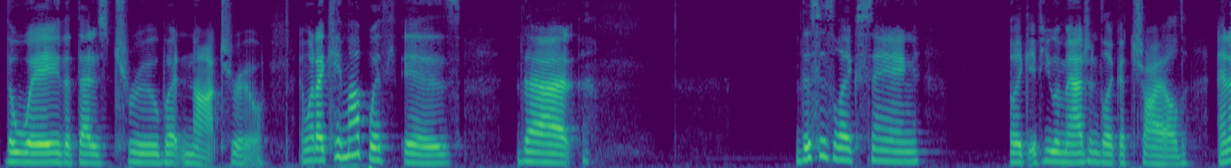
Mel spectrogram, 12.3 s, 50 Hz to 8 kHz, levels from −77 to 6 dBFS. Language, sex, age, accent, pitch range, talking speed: English, female, 20-39, American, 150-200 Hz, 135 wpm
